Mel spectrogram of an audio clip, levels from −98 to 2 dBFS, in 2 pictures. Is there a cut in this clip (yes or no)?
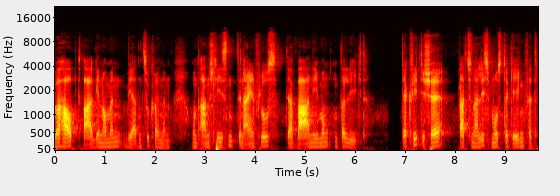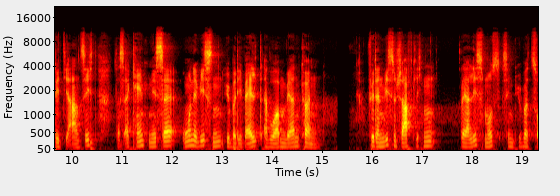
yes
